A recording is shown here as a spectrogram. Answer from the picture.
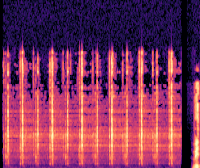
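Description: Clock-ticking countdown sound effect: a steady run of evenly spaced ticks timing the answer countdown, stopping shortly before the end.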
